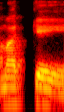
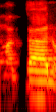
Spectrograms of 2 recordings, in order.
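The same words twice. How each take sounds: First: It is said in a Kelantanese accent. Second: It is said in a Singapore Malay accent. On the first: "orang Kelantan cakap makan" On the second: "Orang Melayu Singapura cakap makan"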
